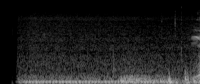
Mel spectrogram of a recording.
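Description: Steady low mechanical hum, like a vehicle engine idling nearby.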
